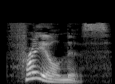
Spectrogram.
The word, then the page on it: frailness: British English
